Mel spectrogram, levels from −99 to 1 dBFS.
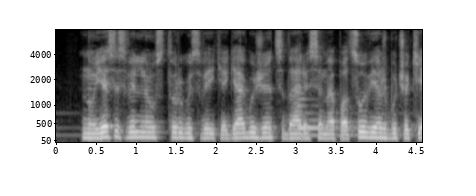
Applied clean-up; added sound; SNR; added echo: none; Bowed string instrument; 17 dB; none.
